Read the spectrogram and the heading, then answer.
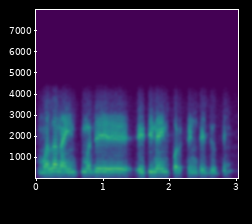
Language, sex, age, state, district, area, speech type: Marathi, male, 18-30, Maharashtra, Akola, urban, conversation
